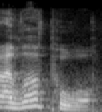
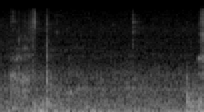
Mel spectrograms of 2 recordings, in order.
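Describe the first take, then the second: First: Said in the usual way. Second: Slow breathy whisper of I love pool. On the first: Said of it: "repeats the line as a whisper". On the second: Shown as a demonstration. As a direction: whisper love drawn out slowly. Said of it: "whispered repeat of own line".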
